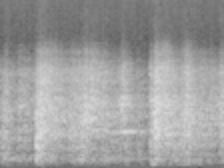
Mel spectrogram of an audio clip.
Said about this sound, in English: Hey, your door fell off. Doggone it, I knew that chewing gum wouldn't hold.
